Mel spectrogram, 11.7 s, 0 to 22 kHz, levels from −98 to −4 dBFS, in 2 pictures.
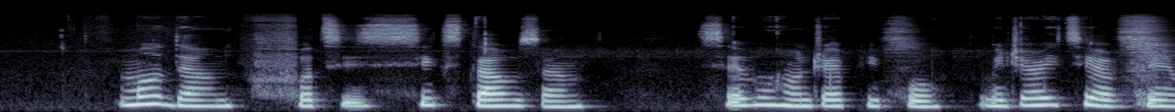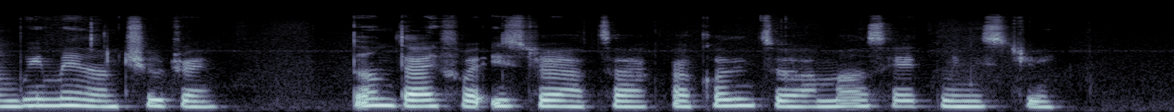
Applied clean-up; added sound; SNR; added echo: none; none; none; none.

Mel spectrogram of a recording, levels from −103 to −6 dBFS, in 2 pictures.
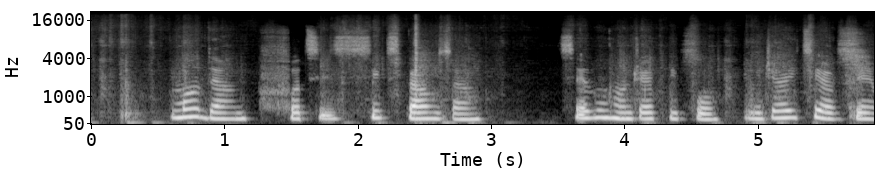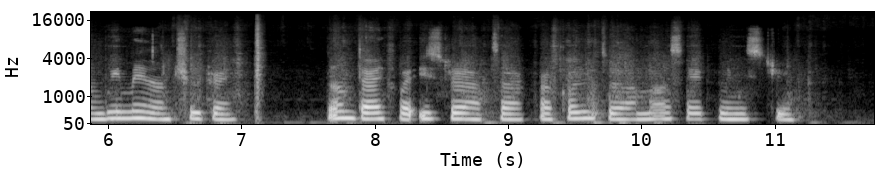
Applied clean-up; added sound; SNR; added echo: neural mask model RNNoise.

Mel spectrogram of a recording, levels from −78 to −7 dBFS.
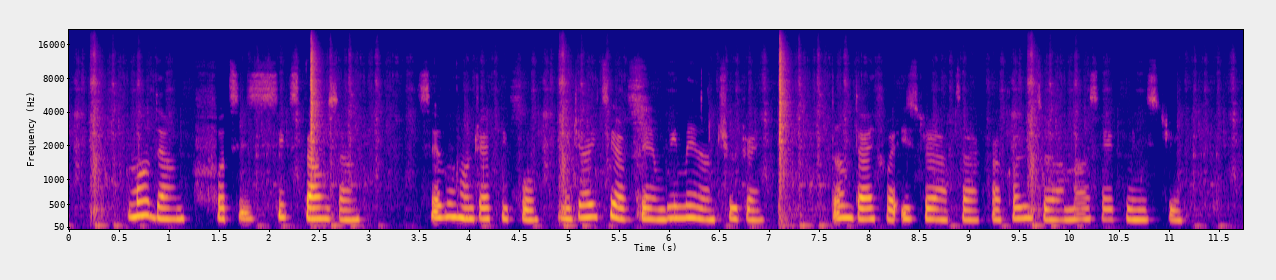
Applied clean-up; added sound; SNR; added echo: none; Engine; 12 dB; none.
